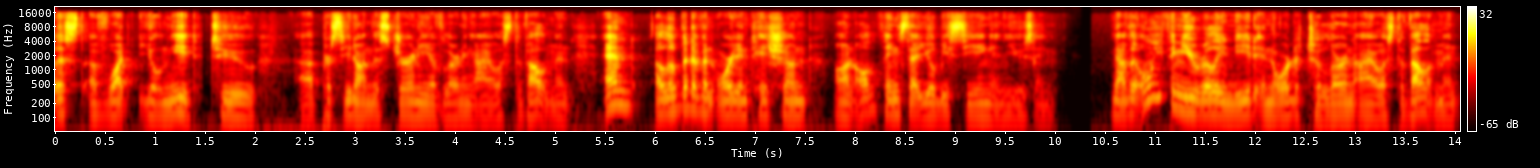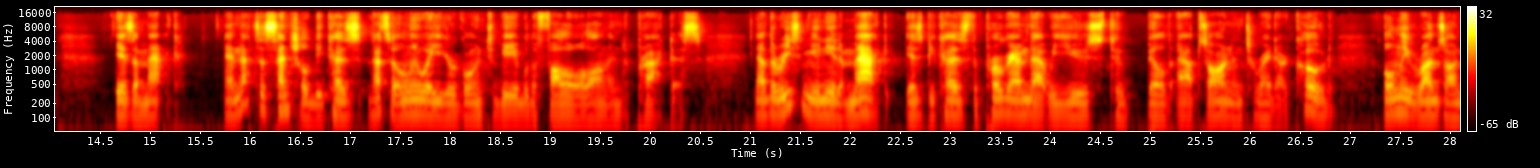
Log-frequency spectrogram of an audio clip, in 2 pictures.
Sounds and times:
Speech: 0.0 - 10.0, 10.6 - 28.1.

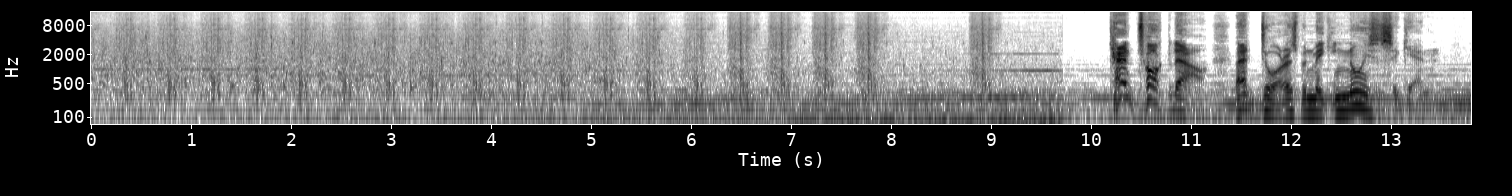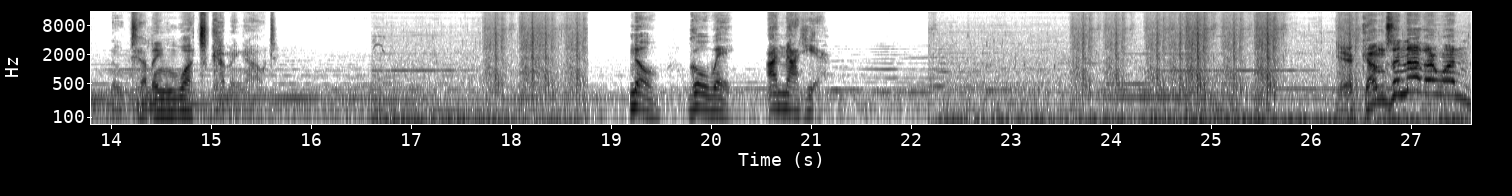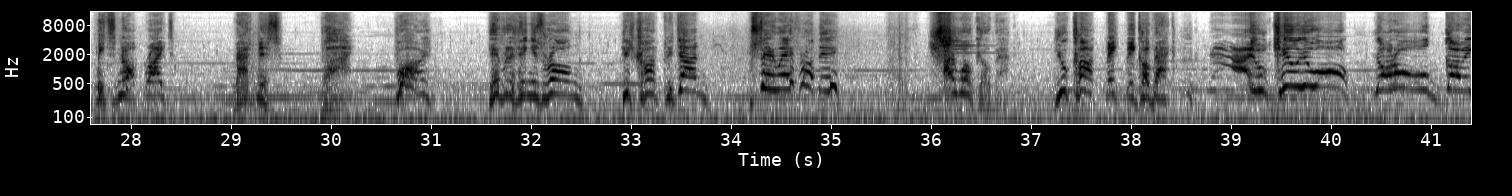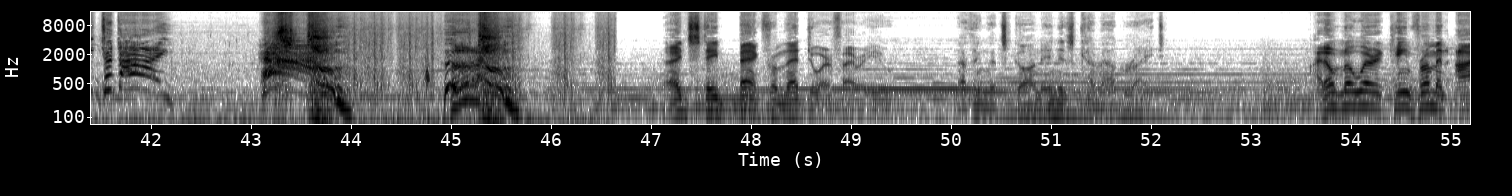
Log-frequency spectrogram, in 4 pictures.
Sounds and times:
Music: 0.0 - 55.1
Speech: 10.2 - 15.7, 50.1 - 52.2, 53.6 - 55.1.

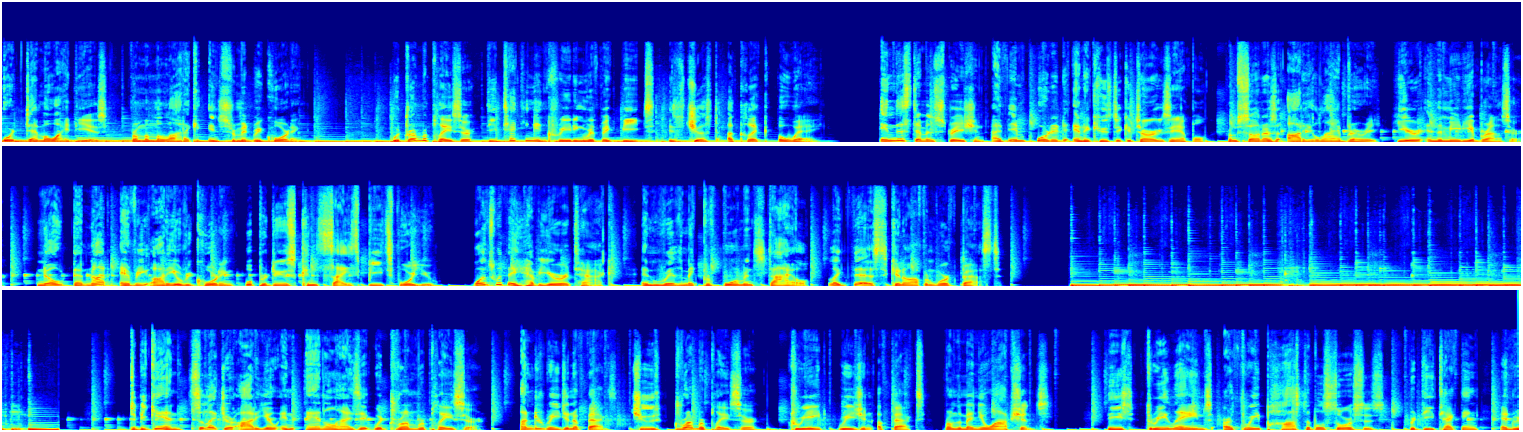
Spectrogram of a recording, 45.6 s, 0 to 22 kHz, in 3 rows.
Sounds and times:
Speech: 0.0 - 3.1, 3.9 - 8.2, 8.8 - 25.2, 31.7 - 45.5
Music: 0.0 - 8.4, 9.2 - 45.5.

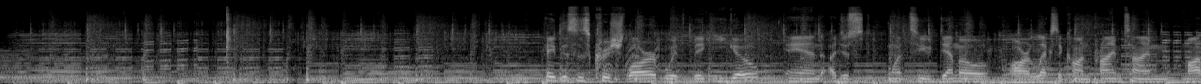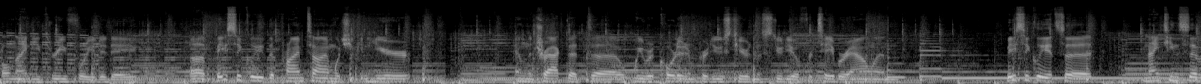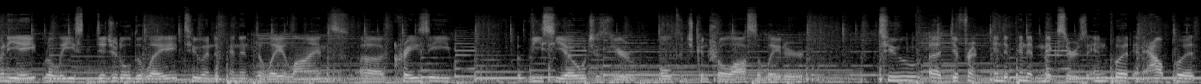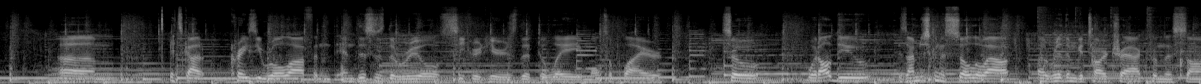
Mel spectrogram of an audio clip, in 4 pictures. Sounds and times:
Music: 0.0 - 48.0
Speech: 5.4 - 16.2, 17.2 - 21.0, 22.1 - 28.6, 29.2 - 32.1, 32.8 - 36.0, 36.6 - 48.0.

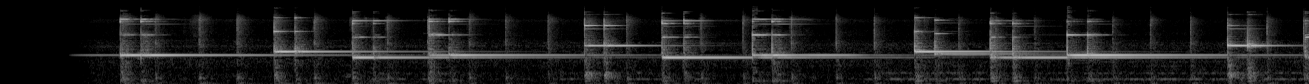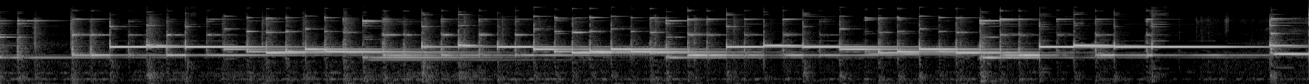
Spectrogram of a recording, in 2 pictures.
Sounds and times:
Marimba, xylophone: 0.8 - 26.1.

